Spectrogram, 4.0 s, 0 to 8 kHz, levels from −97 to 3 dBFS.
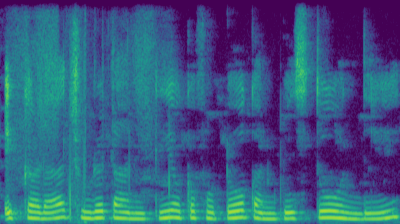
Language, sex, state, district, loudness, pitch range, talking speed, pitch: Telugu, female, Andhra Pradesh, Sri Satya Sai, -16 LUFS, 210-235 Hz, 90 wpm, 225 Hz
